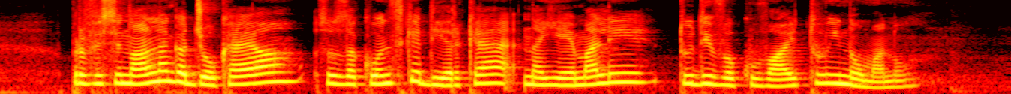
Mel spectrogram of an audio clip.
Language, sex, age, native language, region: Slovenian, female, 18-29, Slovenian, Drava region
